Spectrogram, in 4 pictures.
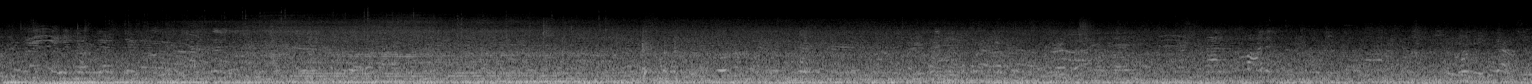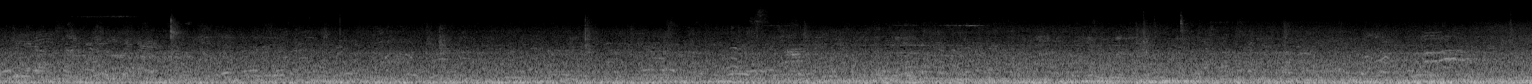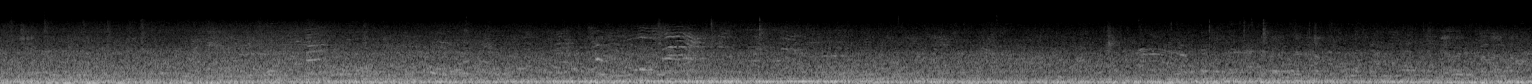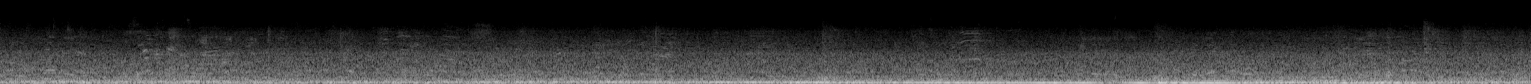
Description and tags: outdoors street ambient traffic people jabbering and distant kids
kids, people, street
